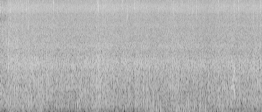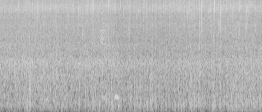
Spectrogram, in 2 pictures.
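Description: Heavy rain falling steadily on trees, grass and a muddy path, a dense even hiss with no let-up.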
